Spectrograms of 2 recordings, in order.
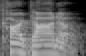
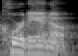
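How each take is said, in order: First: The first syllable sounds like 'car'. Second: The first syllable sounds like 'core'. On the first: The speaker calls it right. "it's Cardano" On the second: The speaker calls it wrong. "it's not Cordano"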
